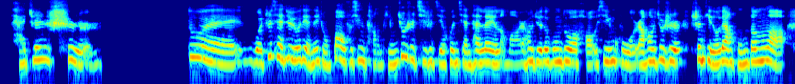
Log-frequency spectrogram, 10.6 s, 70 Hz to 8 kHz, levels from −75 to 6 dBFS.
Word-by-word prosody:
还 220 +1 -6
真 275 +3 -1
是。 220 -6 0 1.2
对， 235 -9 -1
我 240 -1 +2
之 285 +10 -3
前 315 -5 +1
就 300 - -1
有 270 0 +3
点 255 -5 +1
那 240 +3 -1
种 215 -4 -6
报 275 +3 0
复 245 - -8
性 255 +1 -3
躺 215 -3 -12
平， 215 +1 -5
就 340 - 0
是 280 -4 -3
其 250 +2 -8
实 245 - -3
结 225 -1 -2
婚 235 +1 -2
前 215 -3 -4
太 230 +2 0
累 235 -1 +3
了 220 +1 -2
嘛， 215 -1 -11
然 225 - -6
后 255 - +1
觉 240 -1 +4
得 245 0 +5
工 250 +1 +1
作 245 -3 +4
好 215 0 -5
辛 255 +3 0
苦， 225 -5 -2
然 210 0 +1
后 255 +1 +1
就 270 +1 0
是 245 -1 +4
身 280 -1 +3
体 270 -4 +2
都 215 0 +4
亮 255 -2 +4
红 220 0 -2
灯 255 +2 +2
了。 245 -4 +1
240 Hz, 270 characters per minute, -23 LUFS, 220-260 Hz, 1.2 s, 得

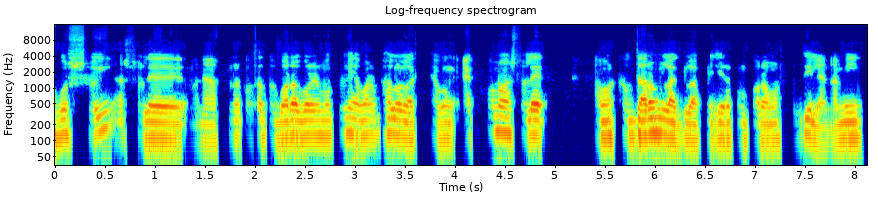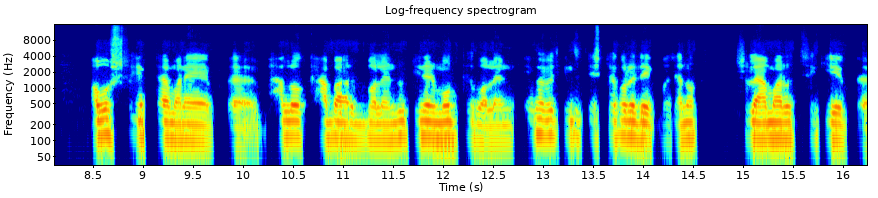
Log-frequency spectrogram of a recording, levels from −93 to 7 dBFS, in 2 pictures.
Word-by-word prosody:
অবশ্যই, 130 +4 -2 0.2
আসলে 115 0 -2 0.4
মানে 105 0 -11
আপনার 120 +4 -9
কথা - - -7
তো - - -18
বরাবরের 120 +1 +4
মতনই 135 +3 -3
আমার 125 0 +1
ভালো 130 -1 +3
লাগছে 110 0 -3
এবং 110 +1 -1 0.2
এখনো 150 +4 -3
আসলে 125 -1 +3 0.6
আমার 120 0 +2
খুব 125 - -7
দারুন 135 +2 +7
লাগলো 110 -1 +3
আপনি 105 - -14
যেরকম 110 0 -1
পরামর্শ 110 0 -2 0.2
দিলেন। 120 -5 0
আমি 115 +2 +1 0.6
অবশ্যই 120 0 +1
একটা 120 - -8
মানে 105 0 +1 0.4
অ্যা - - -2 0.3
ভালো 120 0 +3 0.2
খাবার 115 -2 +2 0.2
বলেন, 110 0 0
রুটিন 120 0 -3
এর 115 - +3
মধ্যে 115 0 0
বলেন, 95 0 -2 0.2
এভাবে 130 -1 0
কিন্তু 120 -2 -7
চেষ্টা 120 -1 -15
করে 120 -1 +6
দেখবো 110 -2 +1
যেন, 105 +1 -1 0.5
আসলে 120 -1 +1
আমার 115 0 +5
হচ্ছে 110 +2 -9
গিয়ে 110 -2 +1 0.2
অ্যা - - -5
120 Hz, 165 wpm, -23 LUFS, 110-125 Hz, 0.6 s, দারুন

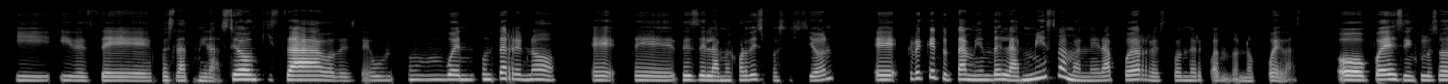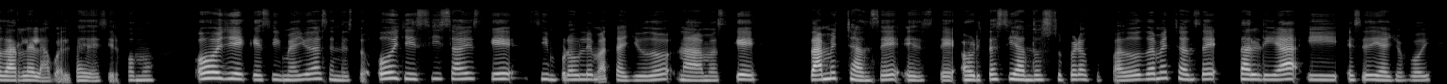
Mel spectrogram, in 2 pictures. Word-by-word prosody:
y 190 -1 -5
y 195 -1 -5
desde, 180 -1 -2
pues, 190 0 -5
la 180 - +1
admiración 205 +6 +2
quizá, 210 -1 +5
o 190 - -3
desde 175 +1 -11
un 190 0 -7
un 220 0 -4
buen 220 -1 +1
un 235 -1 +1
terreno, 230 -4 0 0.3
eh, 200 -1 -1 0.2
de 190 -2 -2
desde 205 0 +1
la 195 -1 +3
mejor 190 +2 -3
disposición, 195 - -5 0.4
eh, 215 0 +2
creo 280 +1 -2
que 320 +3 +1
tú 245 -6 -4
también, 215 -2 +2
de 230 - +3
la 200 -4 +3
misma 285 - +2
manera 190 -2 -1
puedes 220 +2 +2
responder 185 -1 -6
cuando 85 - -8
no 80 0 -8
puedas, - - -5 0.3
o 200 -1 +5
puedes, 225 +1 +4
incluso, 200 +1 -1
darle 195 0 +3
la 165 -4 -1
vuelta, 180 +3 -5
y - - 0
decir 170 0 -7
como: 200 0 -4 0.4
"Oye, 265 -3 +5
que 220 -2 -1
si 220 +1 -6
me 205 0 0
ayudas 240 +5 -1
en 205 -3 -2
esto". 190 +1 -8
"Oye, 260 -1 +2
sí, 250 +2 -8
¿sabes 260 +1 -1
qué?, 255 +3 +1
sin 245 -4 -4
problema 220 +1 -1
te 205 - -3
ayudo, 195 +4 -1
nada 195 -4 +1
más 190 0 -5
que 225 -2 +3 0.5
dame 235 +5 +7
chance, 215 -1 0
este, 190 -2 -3
ahorita 210 +3 +1
sí 240 +1 0
ando 215 -1 +3
superocupado. 220 -2 -2
Dame 255 +4 +1
chance 245 -1 -1 0.2
tal 235 -2 +5
día, 225 +3 +4
y 210 -2 -2
ese 210 0 -3
día 210 -2 +2
yo 185 0 -7
voy 195 +1 -5
210 Hz, 160 wpm, -24 LUFS, 190-230 Hz, 0.5 s, dame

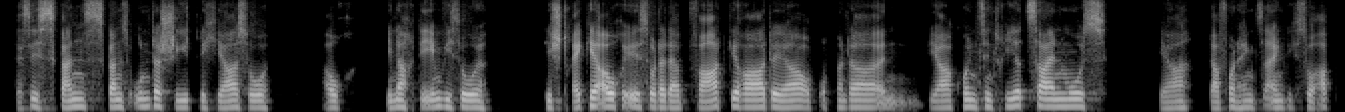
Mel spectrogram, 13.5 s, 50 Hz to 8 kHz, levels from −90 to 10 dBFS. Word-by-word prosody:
das 115 +2 -8
ist 140 -3 +1
ganz, 145 +2 0
ganz 140 -1 +1
unterschiedlich, 135 -4 -2
ja? 130 +1 +2
So, 130 -2 -1 0.5
auch, - - -4 0.3
je 130 - -5
nachdem, 140 +1 0
wie 145 - -1
so 135 -1 +2 0.6
die 135 - -2
Strecke 130 +5 +4
auch 145 -1 +7
ist 140 +1 -1
oder 135 -1 +3
der 130 -1 +1
Pfad 130 +3 +1
gerade, 140 -2 +4
ja, 135 +1 +3
ob - - -3
ob - - -11
man 140 -1 -7
da 135 -1 +2
'n, 250 -3 -10
ja 130 0 -1
konzentriert 145 +3 -2
sein 150 -2 +4
muss. 150 0 0 0.5
Ja, 125 +2 -6 0.2
davon 130 +3 -3
hängt's 130 0 -8
eigentlich 135 0 -5
so 130 - -3
ab. 140 0 -4
140 Hz, 160 wpm, -23 LUFS, 130-145 Hz, 0.6 s, auch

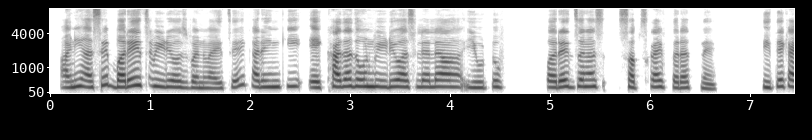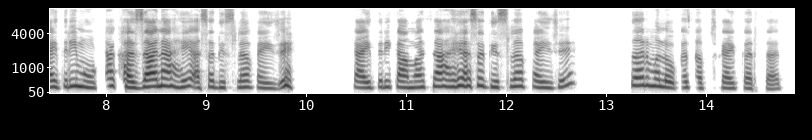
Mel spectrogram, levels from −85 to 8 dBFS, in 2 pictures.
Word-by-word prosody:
आणि 245 +4 +2
असे 245 +7 0
बरेच 280 +5 +3
व्हिडिओज 250 -4 0
बनवायचे. 215 +4 -4
कारण 250 0 +1
की 275 0 -5 0.2
एखादा 260 +4 +2
दोन 270 -1 +3
व्हिडिओ 260 0 +1
असला 255 0 +1
YouTube 225 +2 -3 0.5
बरेच 245 +2 +3
जण 265 -1 +2 0.3
सबस्क्राईब 250 +1 -1
करत 220 -1 -2
नाहीत. 185 -3 -5 0.5
तिथे 240 +3 -1
काहीतरी 255 +2 +3
मोठा 250 +2 +1
खजाना 260 +5 +7
आहे 255 -1 +1
असं 250 0 -2
दिसलं 235 +2 -2
पाहिजे. 215 +5 -1 0.6
काहीतरी 225 +1 -1
कामाचं 235 +2 +1
आहे 265 +1 +3
असं 285 +2 +2
दिसलं 255 +3 0
पाहिजे. 240 - -2 0.6
तर 310 0 +2
मग 285 -2 +2
लोकं 225 -2 -1
सबस्क्राईब 205 0 -6
करतात. 185 -3 -7
250 Hz, 145 wpm, -24 LUFS, 225-265 Hz, 0.6 s, खजाना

